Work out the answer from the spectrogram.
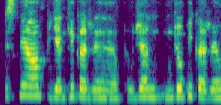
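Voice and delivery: usual speaking voice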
